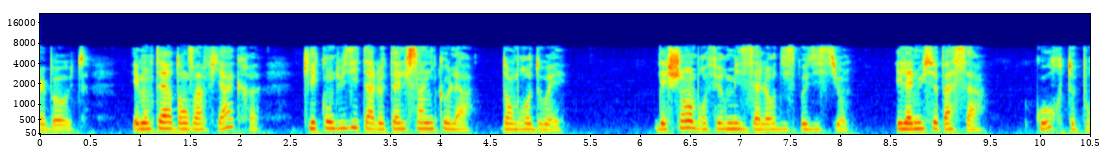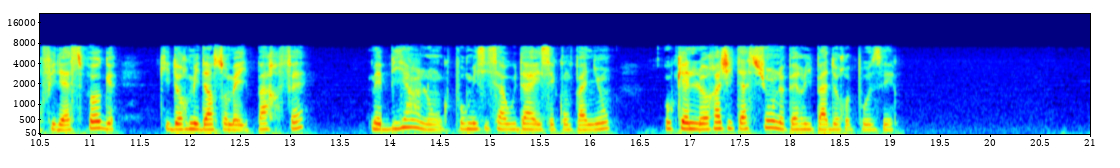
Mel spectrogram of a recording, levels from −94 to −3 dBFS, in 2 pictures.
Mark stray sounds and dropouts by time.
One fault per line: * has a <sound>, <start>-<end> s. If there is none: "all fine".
all fine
